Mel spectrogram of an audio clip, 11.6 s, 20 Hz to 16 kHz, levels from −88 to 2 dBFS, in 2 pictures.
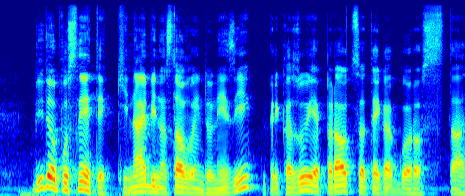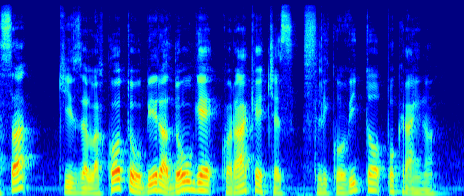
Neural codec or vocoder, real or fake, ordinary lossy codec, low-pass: codec, 44.1 kHz, 7.8 kbps, Pupu-Codec; fake; none; 14.4 kHz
